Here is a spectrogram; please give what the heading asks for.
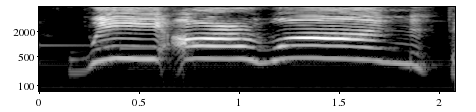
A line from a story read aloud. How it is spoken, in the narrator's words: they shouted all together in unison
